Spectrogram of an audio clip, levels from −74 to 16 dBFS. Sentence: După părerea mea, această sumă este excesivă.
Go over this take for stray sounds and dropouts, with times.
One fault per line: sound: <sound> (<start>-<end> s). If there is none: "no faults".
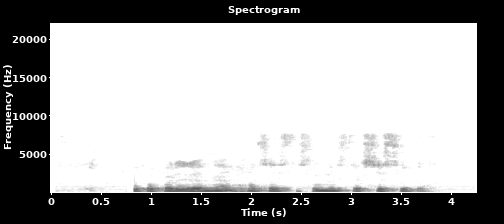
sound: dropout (0.7-0.8 s)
